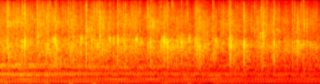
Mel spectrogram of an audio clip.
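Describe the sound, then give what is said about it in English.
Applause from a church audience, a dense, continuous patter of many hands clapping at an even loudness. “Let's give y'all a big hand too.”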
